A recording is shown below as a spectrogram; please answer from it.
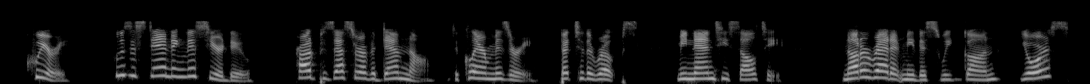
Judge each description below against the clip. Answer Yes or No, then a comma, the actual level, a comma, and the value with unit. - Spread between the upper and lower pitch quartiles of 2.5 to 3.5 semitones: No, average, 5.1 semitones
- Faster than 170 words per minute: No, average, 155 wpm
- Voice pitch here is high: Yes, very high, 260 Hz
